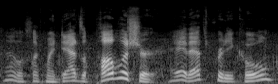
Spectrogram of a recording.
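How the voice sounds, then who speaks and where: A man in his late twenties giving casual let's-play commentary, musing quietly and sometimes bursting out excitedly. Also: a little high, fairly quick, a little hiss or hum. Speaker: gaming video host.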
